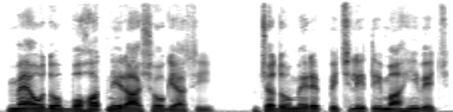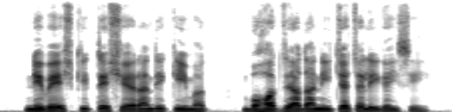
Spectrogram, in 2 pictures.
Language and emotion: Punjabi, sad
